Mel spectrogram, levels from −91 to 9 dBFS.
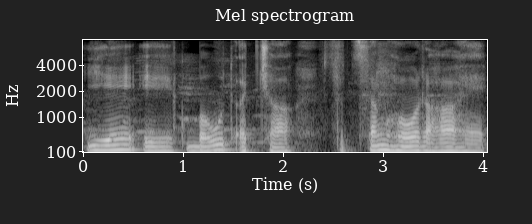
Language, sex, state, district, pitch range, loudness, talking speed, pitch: Hindi, male, Uttar Pradesh, Saharanpur, 110-125 Hz, -17 LUFS, 120 wpm, 115 Hz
